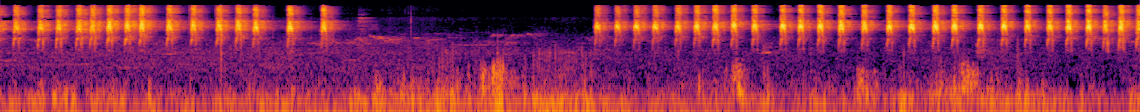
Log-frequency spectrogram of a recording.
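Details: Common blackbird (Turdus merula) beeping call: sharp, high notes about four a second in long runs broken by a brief pause, over low background rumble.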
